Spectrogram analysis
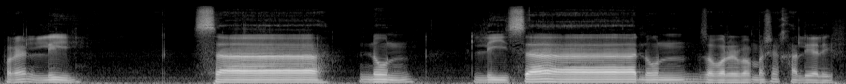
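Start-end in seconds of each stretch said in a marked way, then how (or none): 0.5-3.9 separated syllables with long pauses. Shown as a demonstration. Teacher breaking a word down for learners, syllable by syllable. 4.9-6.6 slow chant, syllables linked; joined recitation. Shown as a demonstration. Teacher putting the word back together, slow joined chant.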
